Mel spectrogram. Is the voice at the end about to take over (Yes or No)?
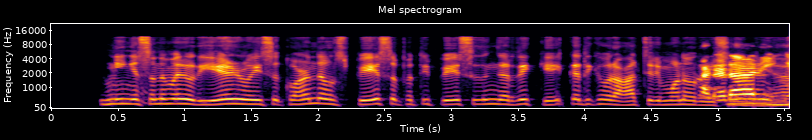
Yes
